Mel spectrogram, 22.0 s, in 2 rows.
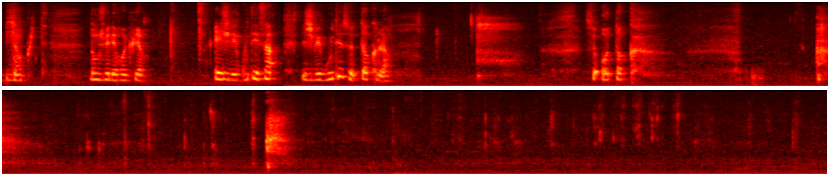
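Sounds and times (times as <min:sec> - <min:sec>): wet mouth clicks: 0:02.3 - 0:02.8, 0:05.6 - 0:06.4, 0:12.0 - 0:14.6
close chewing: 0:10.4 - 0:10.9, 0:11.6 - 0:22.0.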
